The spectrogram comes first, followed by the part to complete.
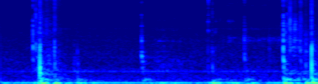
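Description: Faint clicks and taps of a stylus on a pen tablet during handwriting, a few sharp ticks about a quarter second in and again near the end, over a low steady hum.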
